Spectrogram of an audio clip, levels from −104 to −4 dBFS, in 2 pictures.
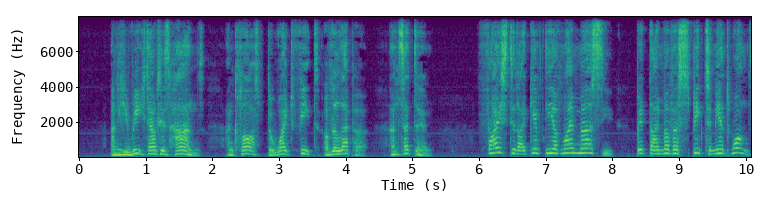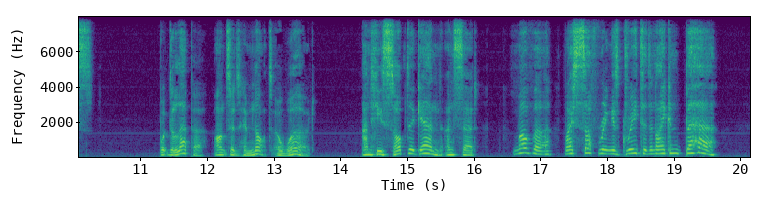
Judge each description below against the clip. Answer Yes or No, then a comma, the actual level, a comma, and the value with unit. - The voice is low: No, high, 200 Hz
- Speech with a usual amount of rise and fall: No, wide, 7.1 semitones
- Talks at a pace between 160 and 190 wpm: Yes, average, 165 wpm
